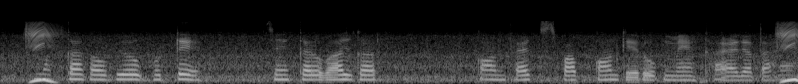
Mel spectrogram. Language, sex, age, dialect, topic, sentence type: Hindi, female, 60-100, Kanauji Braj Bhasha, agriculture, statement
